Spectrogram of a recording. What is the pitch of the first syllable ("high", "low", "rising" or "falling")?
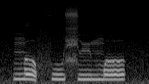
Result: falling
